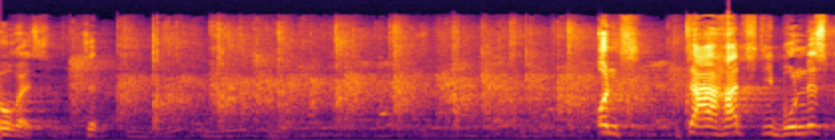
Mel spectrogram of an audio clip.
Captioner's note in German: Beifall Freie Demokraten und vereinzelt AfD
